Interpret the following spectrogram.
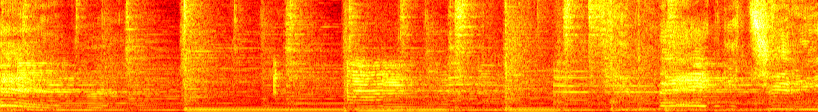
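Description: A small rock band playing an instrumental passage: a five-string electric bass picked by fingers under electric and acoustic guitars, with a note sliding down in pitch right at the start.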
